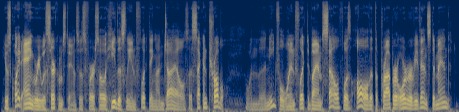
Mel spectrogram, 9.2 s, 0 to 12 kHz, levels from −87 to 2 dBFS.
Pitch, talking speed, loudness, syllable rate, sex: 105 Hz, 205 wpm, -21 LUFS, 6.2 syllables/s, male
